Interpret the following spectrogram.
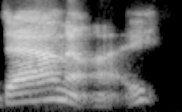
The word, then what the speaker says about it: Danae: And the story of Danae, let's bring the image up first, and then I'll talk about the myth.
